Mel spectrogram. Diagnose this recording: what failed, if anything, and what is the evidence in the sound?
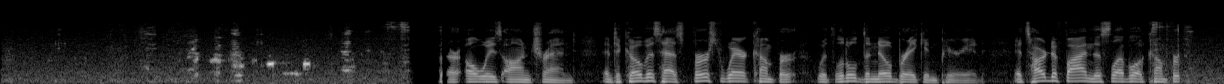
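The failure is in call processing. Speech suppressed in double talk occurs at 0 to 1.32 s, 1.56 to 3.06 s, 3.25 to 4.51 s and 11.81 to 12.24 s. The speech sinks by roughly 40 dB or breaks up. The echo canceller likely mistook overlapping talk for echo and ducked both.

An echo leak appears at 3.01 to 3.13 s and at 11.76 to 11.82 s. A brief copy of the speech returns 256 ms late. The first scrap is about 5 dB louder than the speech. The second is faint. A loudspeaker-side echo canceller likely left residual pickup unremoved.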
